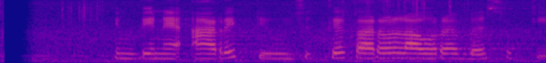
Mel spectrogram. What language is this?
Javanese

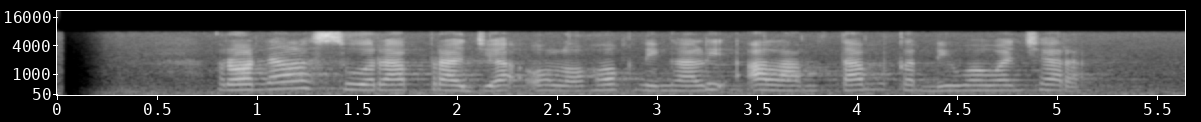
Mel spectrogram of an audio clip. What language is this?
Sundanese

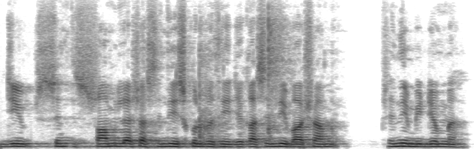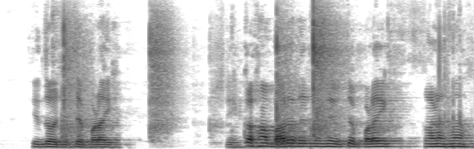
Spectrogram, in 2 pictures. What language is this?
Sindhi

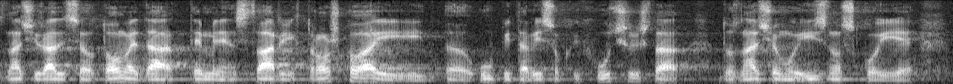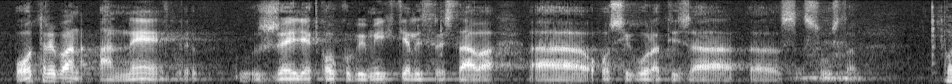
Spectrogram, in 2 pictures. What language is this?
Croatian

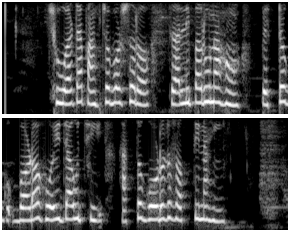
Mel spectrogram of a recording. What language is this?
Odia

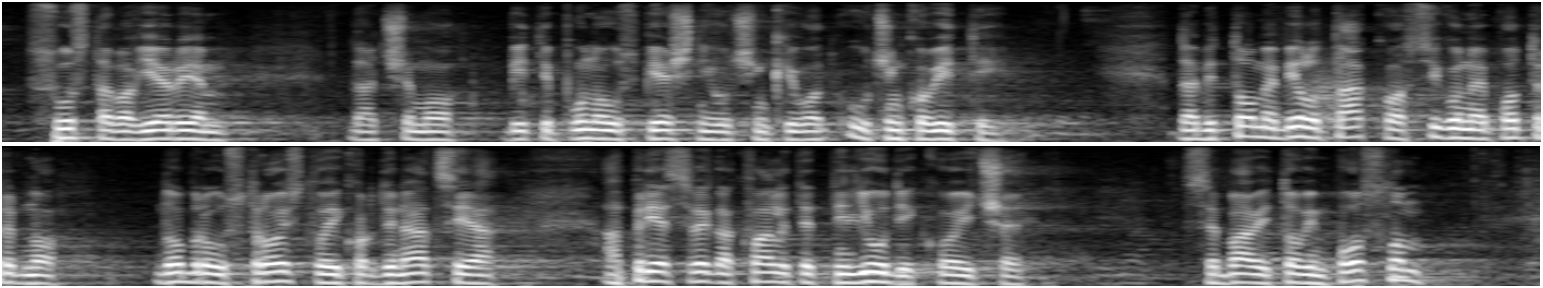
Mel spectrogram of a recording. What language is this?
Croatian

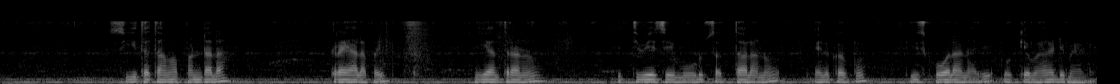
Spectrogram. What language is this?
Telugu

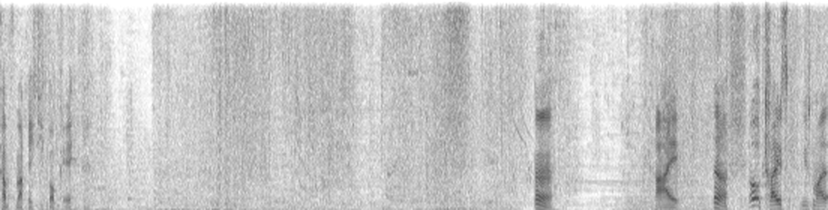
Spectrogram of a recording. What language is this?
German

